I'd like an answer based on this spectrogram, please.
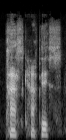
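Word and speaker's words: Pasg Hapus: Pasc Hapus. So it's like Pasg, which means Easter, and then Hapus, which means happy.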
